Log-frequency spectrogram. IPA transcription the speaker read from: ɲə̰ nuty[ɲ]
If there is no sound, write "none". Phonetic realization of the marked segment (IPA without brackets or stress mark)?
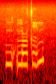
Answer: m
